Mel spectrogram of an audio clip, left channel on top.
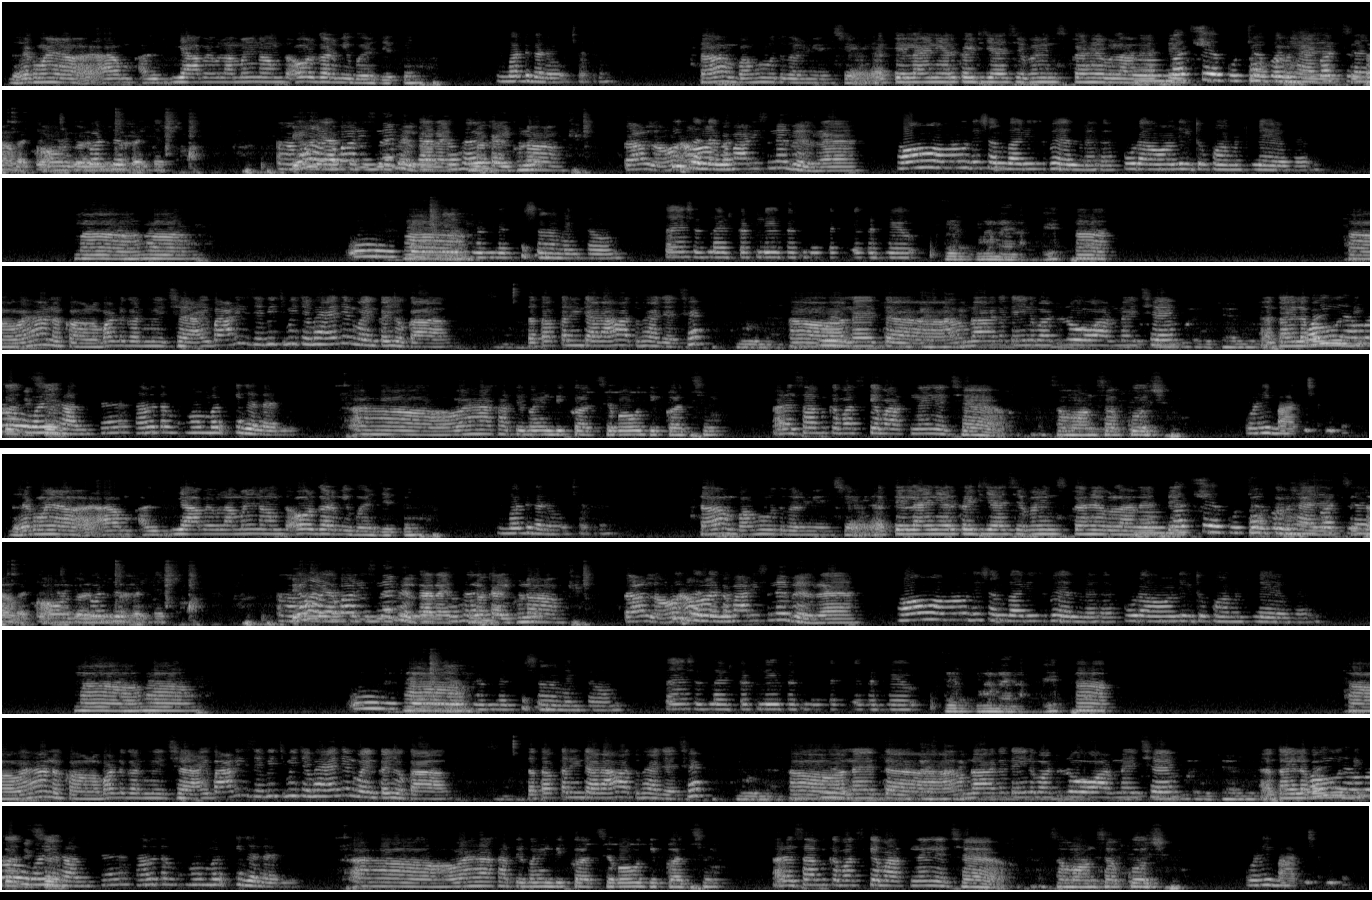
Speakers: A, in the centre; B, on the left.
A: एक महीना ई आबयवला महीनामे तऽ आओर गर्मी बढ़ि जेतै
B: बड गर्मी छले
A: तऽ बहुत गर्मी छै त लाइन आर कटि जाइ छै <unintelligible> कहयवला
B: ह
A: नहि एतेक
B: मते पूछब
A: कूप
B: बहिन
A: भए जाइ
B: बड्ड
A: छै
B: लाइन
A: तब
B: कटे
A: आओर
B: छै
A: गरमी
B: बड्ड
A: लागै
B: कटे छै
A: छै
B: आ हमर
A: यहाँ आरके
B: आर
A: बारिश
B: के इन्वर्टर
A: नहि भेल रहए
B: आर
A: राति
B: तऽ
A: खुना
B: है नहि
A: काल्हि खुना
B: छै
A: कहलहुं
B: की
A: अहा
B: भेलै
A: आर के
B: बहिन
A: बारिश नहि भेल रहे
B: हँ हमरो दिशन बारिश भेल रहे पूरान इ ट
A: हँ हँ
B: उ
A: हँ
B: कुमी कामे छों आइ सँ लाइट कटले क ट
A: द मना ह हँ उएह ने कहलहुँ बड्ड गर्मी छै आ ई बारिश जे बीच बीच भए जे ने बहि कहियो काल तऽ तब तनिटा राहत भए जाइ छै हँ
B: वही है।
A: नै त हमरा आर के तऽ इन्वोर्टरो आर नहि छै त तै ले
B: वही
A: बहुत
B: हमरो
A: दिक्कत
B: वही
A: छै
B: हाल हमे तऽ मोमबत्ती गेले रहिै
A: हँ उएह खातिर बहिन दिक्कत छै बहुत दिक्कत छै अरे सबके बसके बात नहि ने छै समान सबकुछ
B: ओहि बात छै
